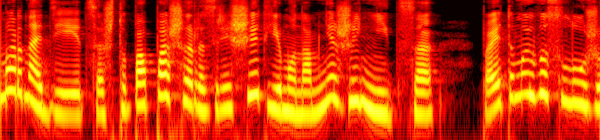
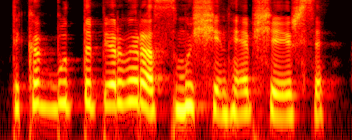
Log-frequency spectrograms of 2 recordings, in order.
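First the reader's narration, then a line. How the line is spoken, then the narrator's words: Short laugh. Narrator (Russian): хохотнула та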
